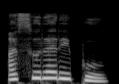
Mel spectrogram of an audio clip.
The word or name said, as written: ಅಸುರರಿಪು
